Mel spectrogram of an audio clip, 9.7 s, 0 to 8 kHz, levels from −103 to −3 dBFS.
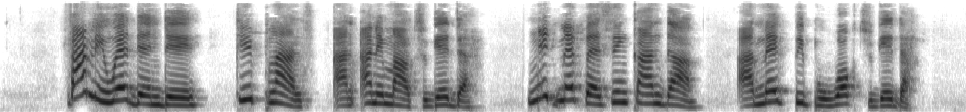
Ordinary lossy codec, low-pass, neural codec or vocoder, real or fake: MP3, 48 kbps; 7.2 kHz; codec, 44.1 kHz, 3.4 kbps, Pupu-Codec; fake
